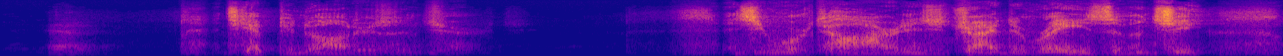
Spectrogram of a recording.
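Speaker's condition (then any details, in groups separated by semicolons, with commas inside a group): Voice box removal needed; prior chemo and radiation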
